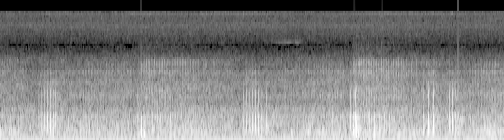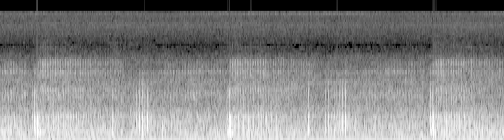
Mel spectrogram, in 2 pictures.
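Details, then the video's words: A happy pet cat's smooth purr, low and even, with regular swelling breaths roughly every one and a half seconds and faint sharp ticks scattered through the steady rumble. "Happy Cat Purring Smoothly"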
